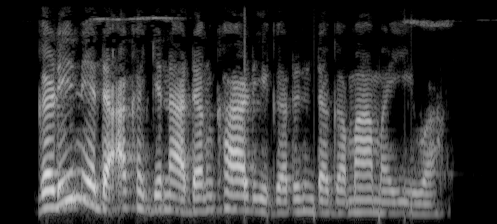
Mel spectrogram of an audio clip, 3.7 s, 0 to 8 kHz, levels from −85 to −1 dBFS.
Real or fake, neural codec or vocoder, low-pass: real; none; 7.2 kHz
